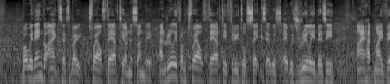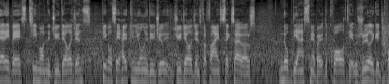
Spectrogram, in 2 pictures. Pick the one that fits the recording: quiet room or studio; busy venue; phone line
busy venue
